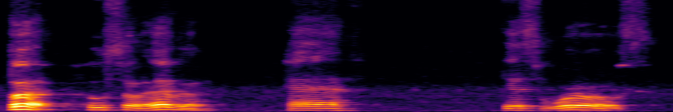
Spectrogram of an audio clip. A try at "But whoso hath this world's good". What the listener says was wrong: Not whosoever, just whoso.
